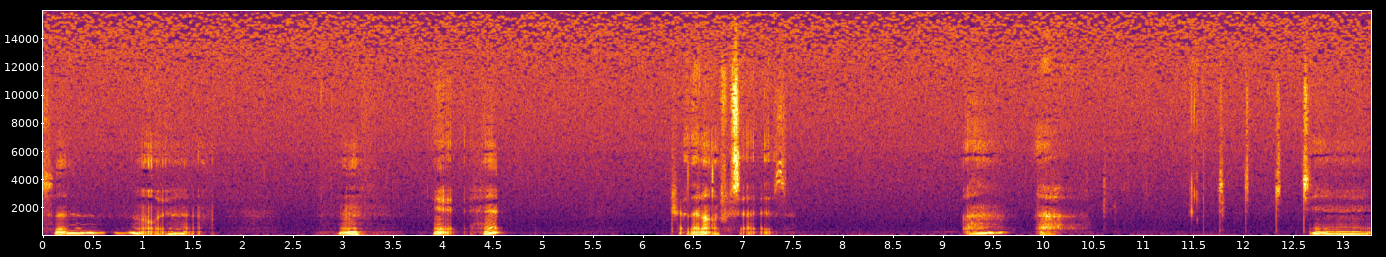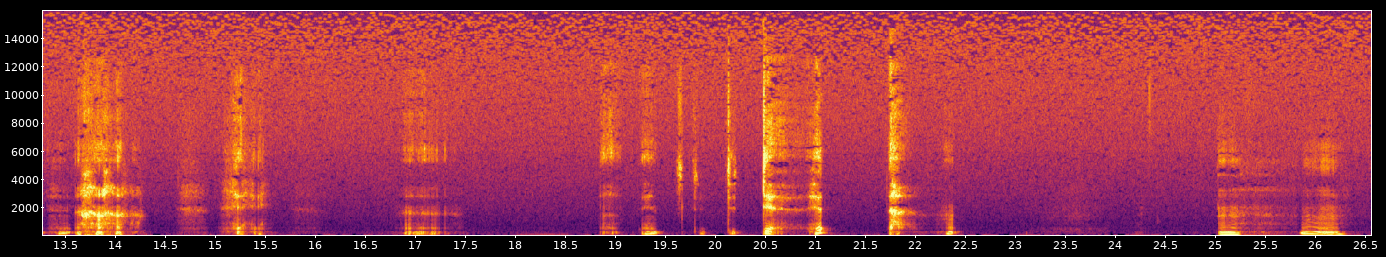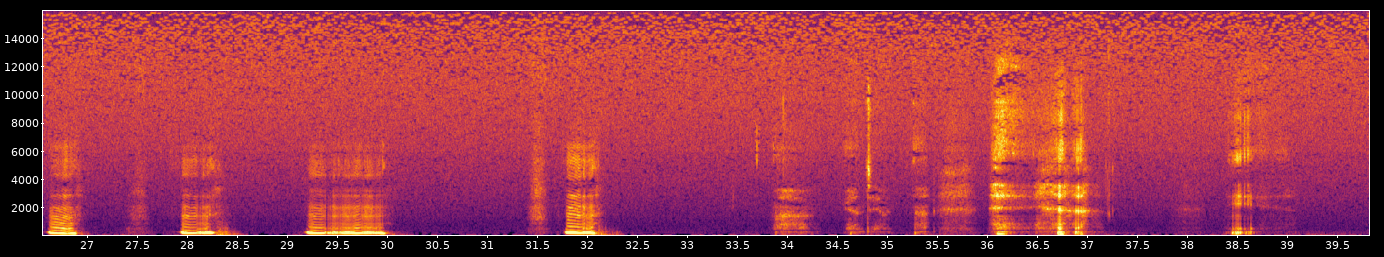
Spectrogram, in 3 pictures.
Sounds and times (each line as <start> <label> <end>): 0.0 Comical male grunts and mumbling 1.7
2.9 Comical male grunts and mumbling 4.6
9.2 Comical male grunts and mumbling 10.4
12.6 Comical male grunts and mumbling 14.3
15.1 Comical male grunts and mumbling 15.6
16.8 Comical male grunts and mumbling 17.4
18.8 Comical male grunts and mumbling 22.5
25.0 Comical male grunts and mumbling 27.0
28.0 Comical male grunts and mumbling 28.4
29.2 Comical male grunts and mumbling 30.1
31.8 Comical male grunts and mumbling 32.2
36.0 Comical male grunts and mumbling 37.2
38.4 Comical male grunts and mumbling 38.8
